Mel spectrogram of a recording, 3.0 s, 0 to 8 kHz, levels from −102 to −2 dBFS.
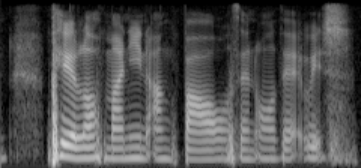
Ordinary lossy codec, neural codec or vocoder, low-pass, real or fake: none; none; 7.2 kHz; real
